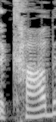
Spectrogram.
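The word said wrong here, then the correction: Cobh: Heritage Center? – It's actually Cove. – Cove. – Like Lake Cove, yeah. – Like Siobhan, okay. – Yeah, like Siobhan, exactly.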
